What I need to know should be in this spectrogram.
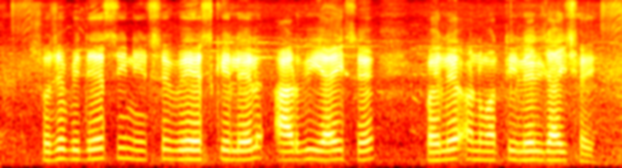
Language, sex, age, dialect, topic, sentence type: Magahi, male, 18-24, Western, banking, statement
